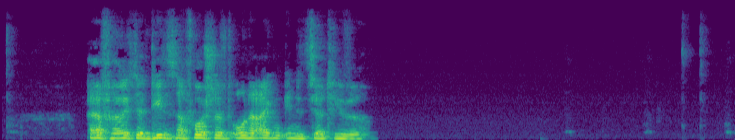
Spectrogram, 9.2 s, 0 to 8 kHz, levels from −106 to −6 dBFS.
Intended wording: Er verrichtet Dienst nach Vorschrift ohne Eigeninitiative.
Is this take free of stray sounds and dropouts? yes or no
yes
